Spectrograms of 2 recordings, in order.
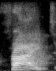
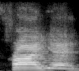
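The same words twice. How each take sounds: First: The vowel sounds merge into one syllable. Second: The vowel sounds are said apart as two syllables. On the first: The speaker calls it right. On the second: The speaker calls it wrong. "Não precisa falar cried, fried, não"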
